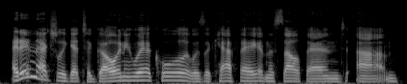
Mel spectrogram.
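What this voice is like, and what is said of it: Boston accent. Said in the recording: “her Boston accent”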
